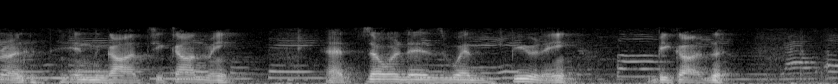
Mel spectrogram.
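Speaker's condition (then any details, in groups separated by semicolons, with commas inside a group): ALS; affects speech and breathing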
